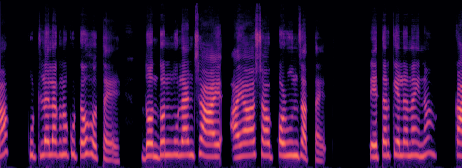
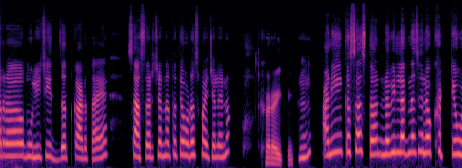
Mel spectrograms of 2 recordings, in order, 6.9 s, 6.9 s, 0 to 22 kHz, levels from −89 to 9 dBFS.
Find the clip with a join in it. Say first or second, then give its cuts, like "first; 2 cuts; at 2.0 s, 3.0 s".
second; 1 cut; at 4.7 s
